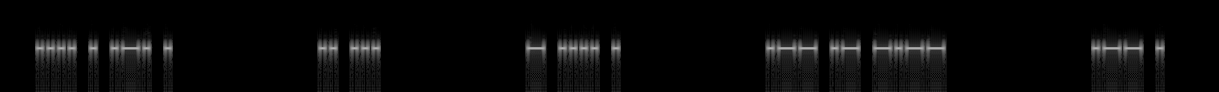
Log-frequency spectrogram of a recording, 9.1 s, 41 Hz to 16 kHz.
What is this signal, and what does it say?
Morse code, heard as a keyed tone, about 30 wpm, 700 Hz. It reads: HERE IS THE WAY WE
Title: 4x Word-Spacing - Sentences from Top 200 Words - 30wpm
